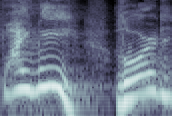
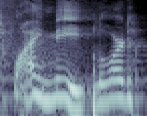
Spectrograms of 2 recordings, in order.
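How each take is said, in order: First: It sounds grateful and amazed. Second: It sounds bitter and complaining.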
